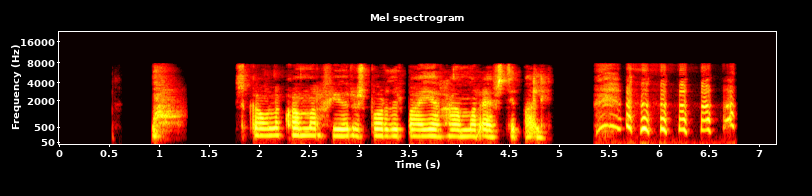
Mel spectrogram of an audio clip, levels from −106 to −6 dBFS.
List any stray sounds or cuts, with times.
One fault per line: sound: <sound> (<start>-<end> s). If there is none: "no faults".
sound: bark (0.9-1.3 s)
sound: laugh (5.3-6.8 s)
